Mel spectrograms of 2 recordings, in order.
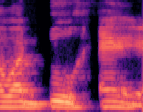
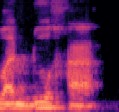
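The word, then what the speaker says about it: والضحى: Dibacanya waduhe ya, bukan waduha.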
